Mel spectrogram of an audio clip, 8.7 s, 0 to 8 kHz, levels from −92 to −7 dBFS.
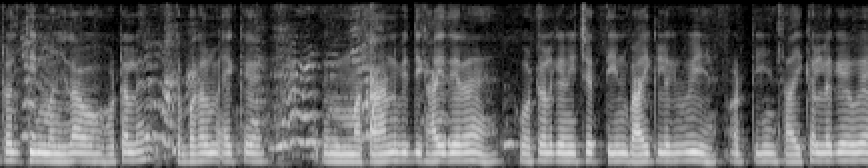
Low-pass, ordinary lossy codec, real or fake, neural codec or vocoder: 7.2 kHz; none; fake; codec, 16 kHz, 16 kbps, FreqCodec, larger model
